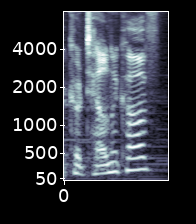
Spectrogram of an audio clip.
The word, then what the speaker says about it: Kotelnikov: I'm gonna be using TDR Kotelnikov.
